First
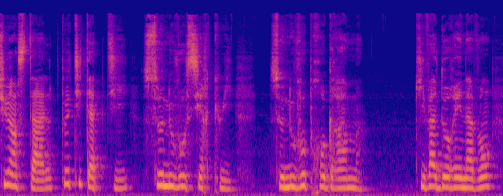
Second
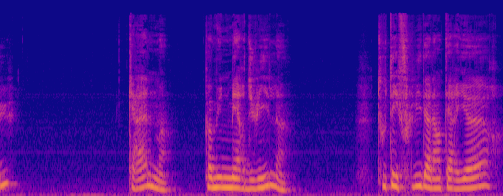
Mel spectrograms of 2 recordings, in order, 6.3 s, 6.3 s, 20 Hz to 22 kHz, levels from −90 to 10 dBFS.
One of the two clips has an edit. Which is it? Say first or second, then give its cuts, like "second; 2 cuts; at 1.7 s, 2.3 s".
first; 1 cut; at 3.2 s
